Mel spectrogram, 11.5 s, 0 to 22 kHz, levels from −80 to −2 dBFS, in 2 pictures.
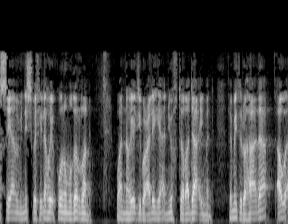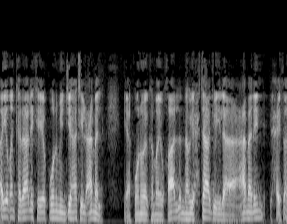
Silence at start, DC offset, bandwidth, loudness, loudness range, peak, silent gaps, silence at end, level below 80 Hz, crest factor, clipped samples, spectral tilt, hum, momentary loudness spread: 0 s; under 0.1%; 8.8 kHz; -19 LUFS; 2 LU; 0 dBFS; none; 0 s; -46 dBFS; 20 dB; under 0.1%; -3.5 dB/octave; none; 8 LU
